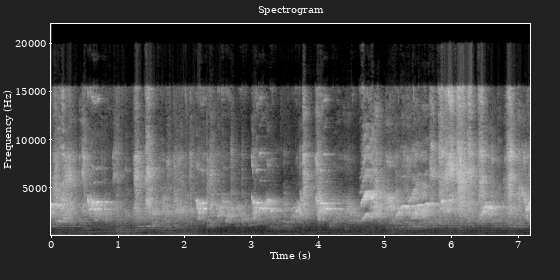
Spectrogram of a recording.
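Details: Budgies keep up lively, uneven chatter of squawks, buzzy chirps and short whistles with hardly a break.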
